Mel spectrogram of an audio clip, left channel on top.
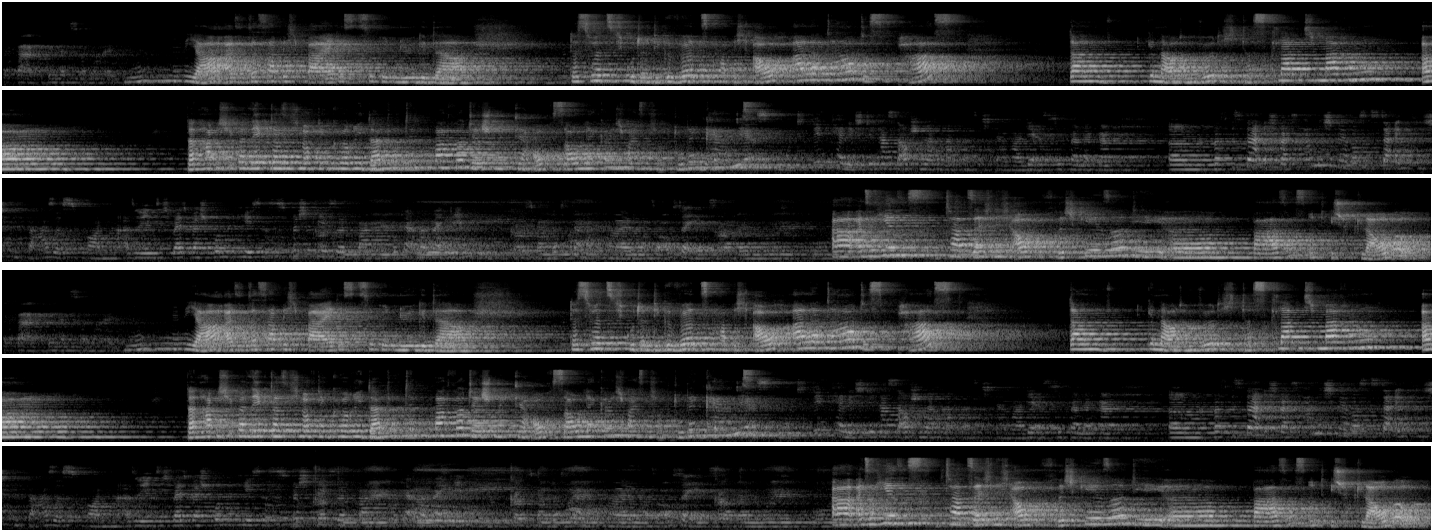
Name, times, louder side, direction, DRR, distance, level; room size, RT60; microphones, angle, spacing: voice 1, 0.1-1.2 5.6-5.9 12.7-12.8 21.3-33.3 33.8-36.3 37.6-38.2, equal, 5° left, -1 dB, 1.3 m, -41 dB
voice 2, 1.2-5.2 5.7-9.9 10.7-11.1 11.5-13.7 14.2-15.0 16.1-21.7 36.9-37.7 38.0-42.7, right 1 dB, 15° right, 0 dB, 1.1 m, -26 dB
Human voice, 31.2-39.2, right 2 dB, 65° right, 1.0 m, -42 dB
16.5 x 9.4 x 3.5 m, 2.6 s
head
